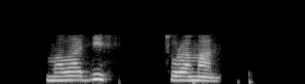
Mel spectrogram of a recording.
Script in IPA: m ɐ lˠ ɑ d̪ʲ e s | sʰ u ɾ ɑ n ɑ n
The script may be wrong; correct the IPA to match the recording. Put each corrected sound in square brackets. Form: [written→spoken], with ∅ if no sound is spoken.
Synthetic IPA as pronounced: m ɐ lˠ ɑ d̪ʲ [e→i] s | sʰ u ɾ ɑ [n→m] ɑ n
